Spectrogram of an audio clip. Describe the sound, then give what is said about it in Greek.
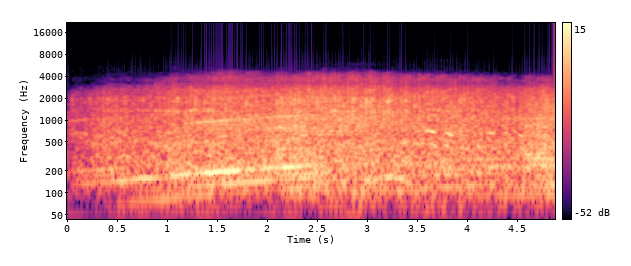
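City street traffic with cars, large buses, yellow trolleybuses that give an odd siren-like whine, small private cars and trucks, blending into a steady, dense roar of engines that stays loud throughout, with low droning engine tones. “Και ο θόρυβος που ακούτε είναι των διαφόρων αυτοκινήτων ή τα μεγάλα τα λεωφορεία ή τα κίτρινα τα τρόλεϊ που κάνουν ένα πολύ περίεργο ήχο σαν σιρήνα ή ακόμη και τα μικρότερα τα ιδιωτικά αυτοκίνητα και τα φορτηγά.”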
